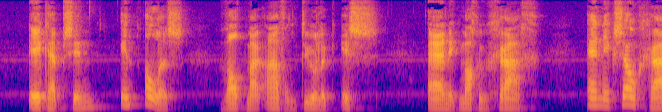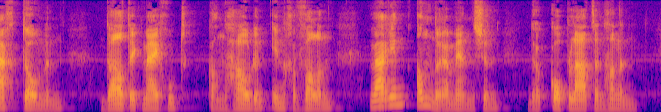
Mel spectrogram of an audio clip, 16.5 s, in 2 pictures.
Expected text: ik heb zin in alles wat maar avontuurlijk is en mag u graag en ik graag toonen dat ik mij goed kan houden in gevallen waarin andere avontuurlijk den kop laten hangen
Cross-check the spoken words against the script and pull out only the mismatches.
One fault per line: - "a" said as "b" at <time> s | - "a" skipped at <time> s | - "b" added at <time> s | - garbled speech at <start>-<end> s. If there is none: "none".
- "ik" added at 5.6 s
- "zou" added at 7.7 s
- "avontuurlijk" said as "menschen" at 13.9 s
